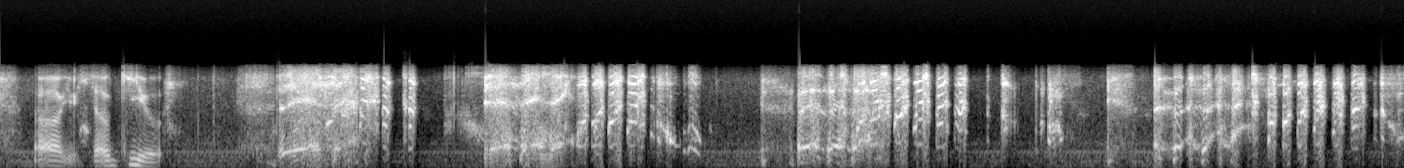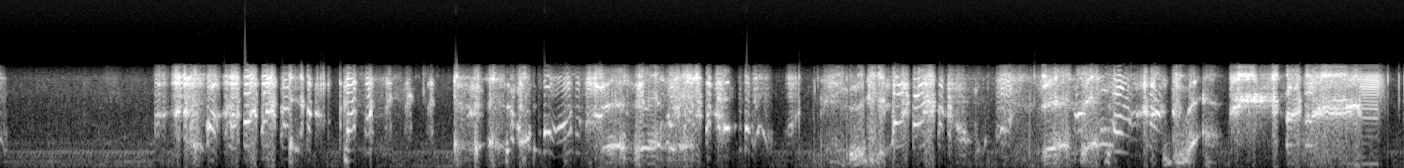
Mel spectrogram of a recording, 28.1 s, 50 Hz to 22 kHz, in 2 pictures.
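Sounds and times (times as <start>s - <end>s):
adult coughing: 2.8s - 3.9s, 4.8s - 5.9s, 7.6s - 9.0s, 10.4s - 12.6s, 18.6s - 21.7s, 22.3s - 23.7s, 24.4s - 26.3s
baby laughing: 3.0s - 4.8s, 5.5s - 7.1s, 8.3s - 10.7s, 12.1s - 14.1s, 15.6s - 18.4s, 19.1s - 28.0s.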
